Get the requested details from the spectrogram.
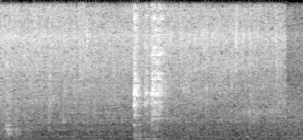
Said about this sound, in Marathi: कांदा आणि मिरची छान आपल्याला तेलामध्ये फ्राय करून घ्यायची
